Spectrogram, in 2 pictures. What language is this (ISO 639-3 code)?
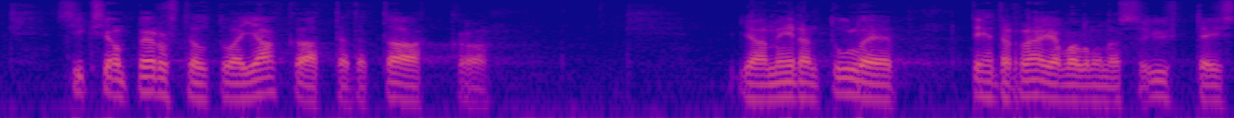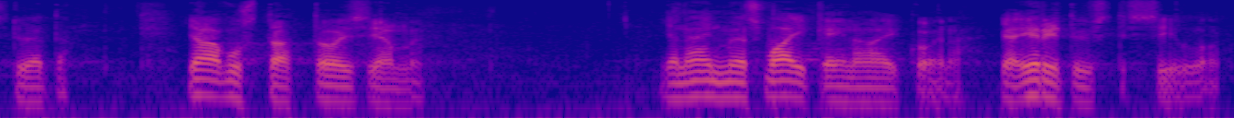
fin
